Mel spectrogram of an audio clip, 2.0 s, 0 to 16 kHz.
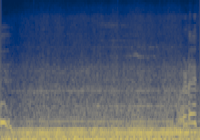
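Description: Kawasaki Z900's inline-four engine cruising at a steady speed of about 75 km/h. It is an even drone with no revving, over a low road rumble.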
